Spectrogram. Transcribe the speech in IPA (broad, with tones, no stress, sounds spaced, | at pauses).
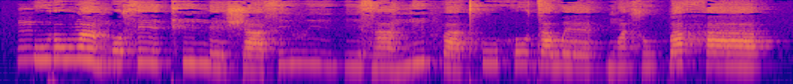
m oː˦ ɾ ɔ˦ β ã˦˨ ŋ ɔ˦˨ s eː˦˨ kʰ ĩ˦ n eː˨ ʃ aː˨ s iː˦ v i˦ | i˨ z ã˨ ɲ ĩ˦ f a˨ tʰ u˦ h o˦ d a˦ w ɛ˦ | ɡʷ ã˨ s uː˨ ɡ͡b a˦ h aː˦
